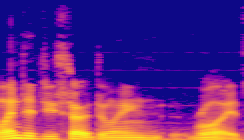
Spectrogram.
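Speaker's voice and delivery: ordinary talk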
